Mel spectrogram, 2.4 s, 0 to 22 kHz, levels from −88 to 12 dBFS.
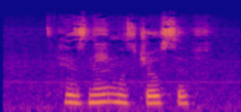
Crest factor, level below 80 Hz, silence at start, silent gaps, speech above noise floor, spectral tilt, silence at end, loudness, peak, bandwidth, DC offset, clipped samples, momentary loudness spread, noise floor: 20 dB; -60 dBFS; 0.45 s; none; 21 dB; -2 dB/octave; 0.35 s; -20 LUFS; -4 dBFS; 15 kHz; under 0.1%; under 0.1%; 21 LU; -42 dBFS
